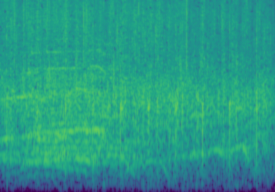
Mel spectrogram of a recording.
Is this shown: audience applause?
yes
